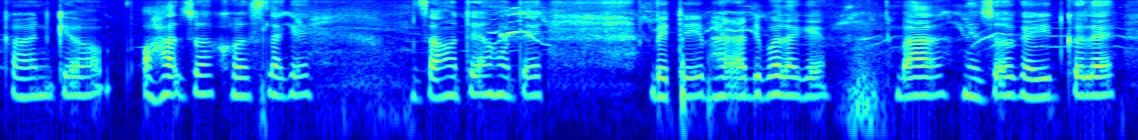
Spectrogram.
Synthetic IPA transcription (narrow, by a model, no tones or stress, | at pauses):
kaɹɔnkiɔ | ɔɦazʊakʰɔɹɔslaɡɛzãʊ̃tɛaɦʊ̃tɛ | bɛtɛɹibʱaɹa̰dibɔlaɡɛbanizɔɹɡaɹitkɔlɛ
